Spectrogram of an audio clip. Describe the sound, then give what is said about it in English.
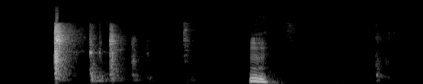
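A drawer full of glass beer bottles, including Yingling and Corona, slides open with a sharp rattle as the bottles clink and knock together in a few quick bursts, followed by a short rough clatter and a faint final tap. “And then this whole drawer is full.”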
